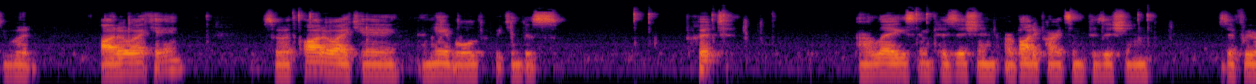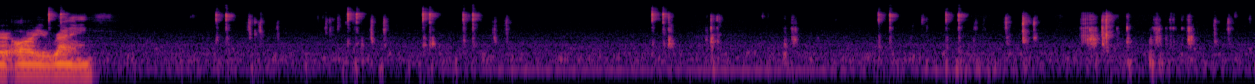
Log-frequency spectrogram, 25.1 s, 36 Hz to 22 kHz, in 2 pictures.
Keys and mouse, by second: 3.7-5.9 drag, 7.2-9.2 right drag, 7.5 g, 11.5-14.8 right drag, 15.0-16.6 drag, 15.1 g, 16.3 r, 17.4 middle click, 17.7-20.1 drag, 17.7 r, 21.4 right click, 22.9 KP_3, 23.6 middle click, 24.1 middle click, 24.8 r.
